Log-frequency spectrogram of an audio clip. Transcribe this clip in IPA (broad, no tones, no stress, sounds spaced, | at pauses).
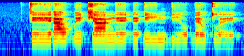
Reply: t eː ɾ a o̯ ɓ e t͡ʃ aː ŋ eː ʔ e ɗ iː ŋ ɠ iː o̯ ɠ ɛ o̯ tʷ ɛː e̯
